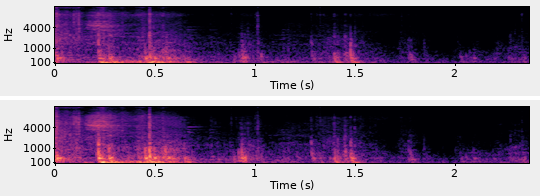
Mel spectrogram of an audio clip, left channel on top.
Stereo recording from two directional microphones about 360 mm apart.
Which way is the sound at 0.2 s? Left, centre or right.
Centre.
